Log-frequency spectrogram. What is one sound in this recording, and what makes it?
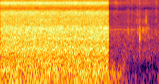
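Water rushes loudly down a waterfall.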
